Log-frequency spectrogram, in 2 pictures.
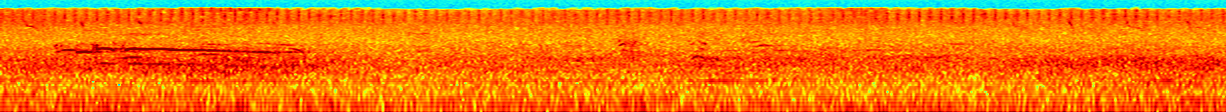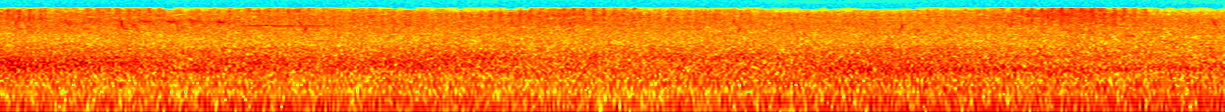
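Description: Outdoor meadow nature ambience: a steady, even background hiss. A short wavering call rings out about half a second in.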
